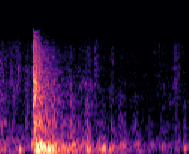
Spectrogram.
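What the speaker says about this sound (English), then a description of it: "And close the door." A door closes with a single firm thud, close and fairly loud, followed by a short fading rattle in a quiet room.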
